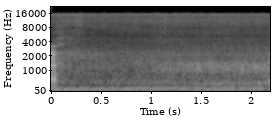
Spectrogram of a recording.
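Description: Steady low hum of honeybees buzzing around an opened hive and a frame of comb held up from it.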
